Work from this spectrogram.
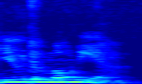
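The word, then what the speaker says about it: eudaimonia: even got a name it's called udonia it's pretty weird now that I say it it's spelled EU d a i monia Greek and that is the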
